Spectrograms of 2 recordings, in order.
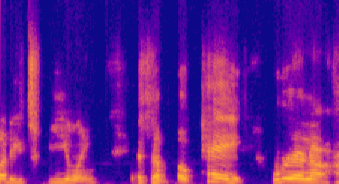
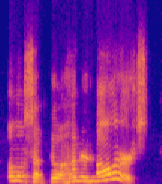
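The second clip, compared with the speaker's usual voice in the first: excited; 9 semitones higher than usual. Real, not acted. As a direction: proudly lift the figure up high. Bragging about average order size.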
